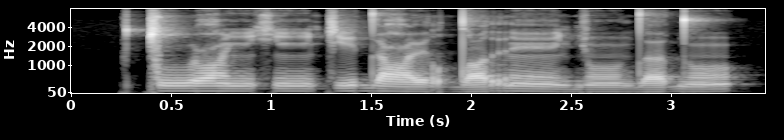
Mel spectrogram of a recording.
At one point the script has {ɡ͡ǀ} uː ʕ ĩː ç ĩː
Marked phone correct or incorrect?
incorrect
